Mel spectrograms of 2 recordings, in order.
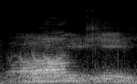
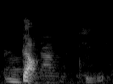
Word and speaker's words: donkey: Donkey. It is not dong, it is dung. Open your mouth, like the hood of a crocodile. Donkey. Open it fully and close it quickly.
